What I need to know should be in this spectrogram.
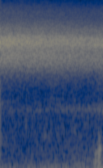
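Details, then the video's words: Unbroken high-pitched buzzing from many cicadas in the trees of Schroeder Park, Ballwin, Missouri, a dense even hiss that holds level throughout, with a brief low human sound at the close. "cicada time"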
